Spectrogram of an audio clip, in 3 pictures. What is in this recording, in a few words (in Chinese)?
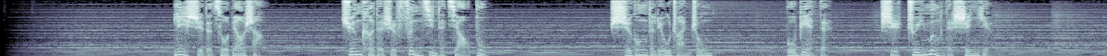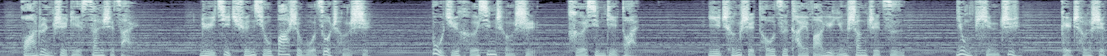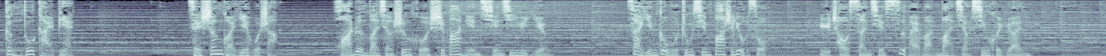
男 质感 高级; 华润置地; 大气主流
